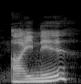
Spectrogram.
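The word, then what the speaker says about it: Einar: who was in the op how do you pronounce that I near e i n e r okay dreaming of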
